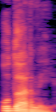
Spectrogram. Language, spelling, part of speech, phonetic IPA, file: Russian, ударный, adjective, [ʊˈdarnɨj], Ru-ударный.ogg
- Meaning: 1. hit, strike, percussion, shock, impact; percussive 2. accelerated, shock (of work) 3. shock 4. stressed 5. effective, giving a quick result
